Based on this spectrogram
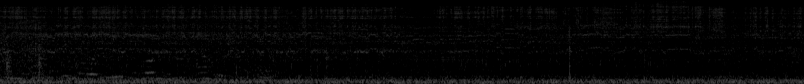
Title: exhaust leak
